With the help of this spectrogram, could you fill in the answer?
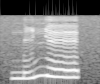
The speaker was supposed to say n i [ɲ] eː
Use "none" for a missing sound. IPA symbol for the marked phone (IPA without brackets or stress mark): ɲ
